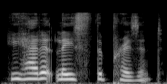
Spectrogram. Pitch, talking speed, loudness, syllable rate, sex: 230 Hz, 215 wpm, -17 LUFS, 4.5 syllables/s, female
